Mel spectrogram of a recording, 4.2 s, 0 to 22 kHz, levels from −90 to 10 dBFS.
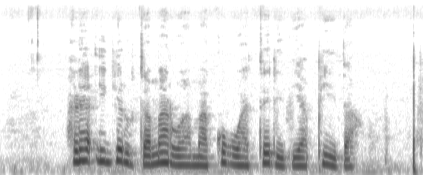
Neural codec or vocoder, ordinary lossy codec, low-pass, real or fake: none; none; 19.8 kHz; real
